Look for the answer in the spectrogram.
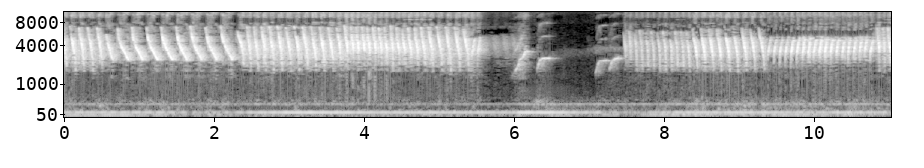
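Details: Canary song with long, fast, high trills, interrupted midway by a near-silent gap holding a few short slurred notes, then fast trilling returns; faint steady hum.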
